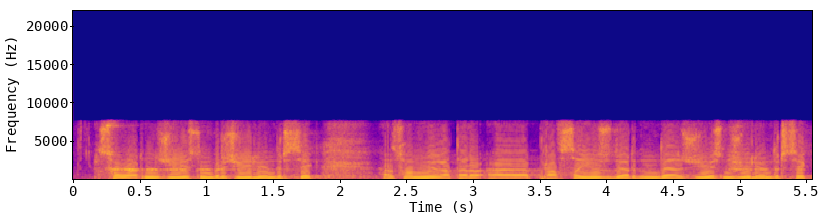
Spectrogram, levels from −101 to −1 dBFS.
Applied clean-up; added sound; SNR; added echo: neural mask model Resemble Enhance denoiser.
